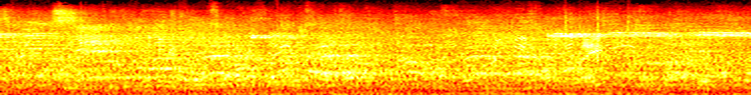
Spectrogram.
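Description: A crowd chatters and calls out throughout a large echoing hall.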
